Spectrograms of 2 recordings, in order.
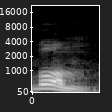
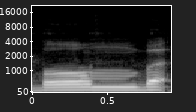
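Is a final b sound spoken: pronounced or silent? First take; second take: silent; pronounced. First: The word ends without a b sound. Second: The word ends with an audible b sound. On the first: The speaker calls it right. "যেমন বোম" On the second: The speaker calls it wrong. "এটাকে কিন্তু এভাবে উচ্চারণ করা যাবে না"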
